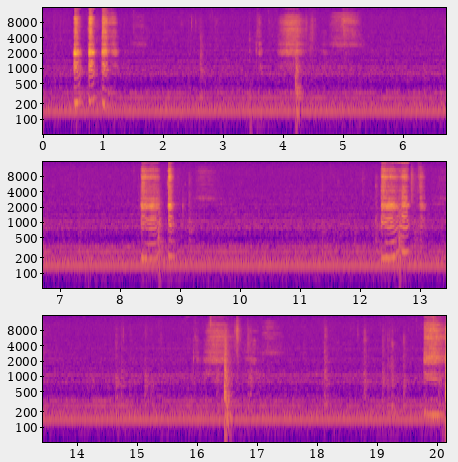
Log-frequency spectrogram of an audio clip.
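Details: George, a leopard tortoise, gives hoarse, honking grunts about every four seconds while mating.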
